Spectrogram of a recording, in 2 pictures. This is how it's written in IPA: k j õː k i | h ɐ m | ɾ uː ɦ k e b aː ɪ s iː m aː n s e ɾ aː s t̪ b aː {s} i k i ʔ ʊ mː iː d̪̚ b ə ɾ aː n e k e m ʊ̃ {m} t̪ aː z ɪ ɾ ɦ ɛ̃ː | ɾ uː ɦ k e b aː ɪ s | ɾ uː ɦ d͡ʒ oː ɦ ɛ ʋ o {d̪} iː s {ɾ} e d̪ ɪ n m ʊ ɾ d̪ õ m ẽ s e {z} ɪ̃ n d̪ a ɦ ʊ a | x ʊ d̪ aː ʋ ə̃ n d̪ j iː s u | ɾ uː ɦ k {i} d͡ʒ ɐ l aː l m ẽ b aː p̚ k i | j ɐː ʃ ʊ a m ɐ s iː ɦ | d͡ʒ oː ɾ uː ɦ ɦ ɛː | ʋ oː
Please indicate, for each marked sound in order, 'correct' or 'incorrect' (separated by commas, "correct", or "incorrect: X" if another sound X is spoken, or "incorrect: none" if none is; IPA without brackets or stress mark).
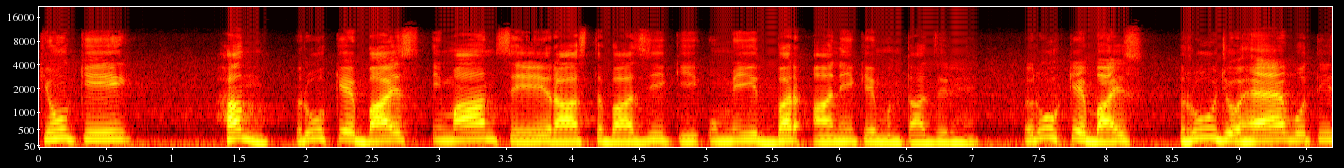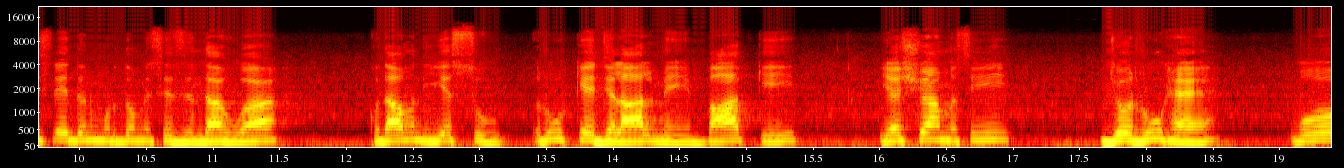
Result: incorrect: z, incorrect: n, incorrect: t̪, correct, correct, incorrect: e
